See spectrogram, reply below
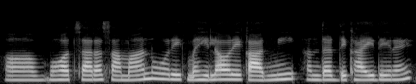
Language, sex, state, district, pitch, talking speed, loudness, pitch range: Hindi, female, Madhya Pradesh, Bhopal, 215 Hz, 215 wpm, -17 LUFS, 210-225 Hz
